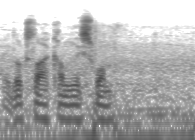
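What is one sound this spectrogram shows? A heavy digger's engine rumbles steadily nearby.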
